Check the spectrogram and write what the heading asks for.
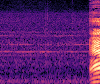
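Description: Faint steady hiss and hum of room tone through a desk microphone, with a man's voice starting near the end.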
